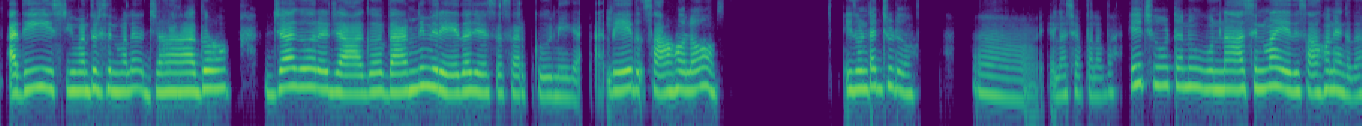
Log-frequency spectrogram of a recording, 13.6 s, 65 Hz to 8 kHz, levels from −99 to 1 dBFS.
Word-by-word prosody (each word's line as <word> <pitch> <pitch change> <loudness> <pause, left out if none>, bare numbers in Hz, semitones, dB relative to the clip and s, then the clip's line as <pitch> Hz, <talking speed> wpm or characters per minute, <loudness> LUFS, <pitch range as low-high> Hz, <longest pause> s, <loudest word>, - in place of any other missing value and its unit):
అది 255 +4 +1 0.3
'శ్రీమంతుడు' 255 0 +1
సినిమాలో 250 +1 0 0.2
జాగో 250 +2 +3 0.7
జాగోర 290 0 +4 0.2
జాగో 230 +1 +1 0.2
దాన్ని 250 +4 +3
మీరు 270 -3 +5
ఏదో 245 +2 +2
జేసేసారు 230 -1 -4
కూనీగా 210 -2 -6 0.3
లేదు 260 +1 +3
'సాహోలో' 255 +3 +1 1.5
ఇదుంటది 270 +1 +1
చూడు. 270 -4 -2 0.8
ఆహ్, 205 -4 -9 0.2
ఎలా 215 - -8
చెప్పాలబ్బా? 220 0 -12 0.2
'ఏ - - +3
చోట 310 -1 -4 0.2
నువ్వున్న' 270 -2 0
ఆ - - +3
సినిమా 280 +2 +2
ఏది 250 -1 +1
'సాహోనే' 250 +2 -1
గదా! 210 +1 -9
250 Hz, 115 wpm, -26 LUFS, 230-270 Hz, 1.5 s, మీరు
